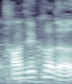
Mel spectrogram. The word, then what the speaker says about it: 唐吉诃德: time you played in Man of La Mancha 《唐吉诃德》 Man of La Mancha (Dalong corrected the pronunciation for the host, which is Tang Ji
